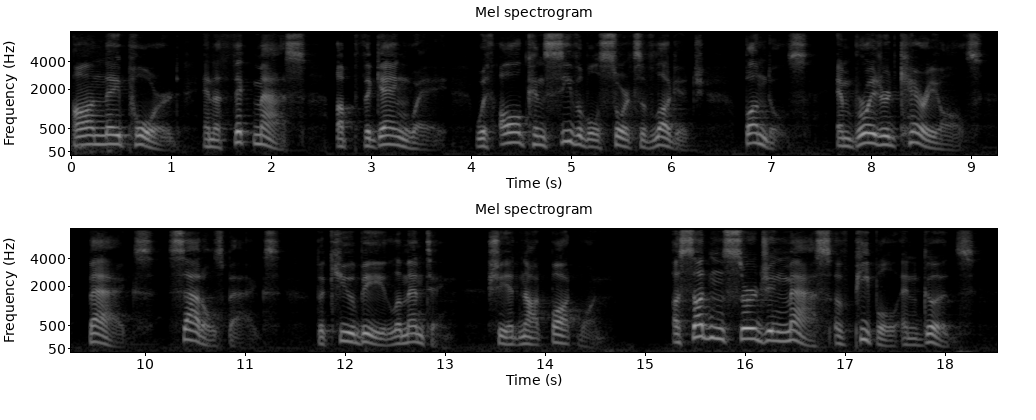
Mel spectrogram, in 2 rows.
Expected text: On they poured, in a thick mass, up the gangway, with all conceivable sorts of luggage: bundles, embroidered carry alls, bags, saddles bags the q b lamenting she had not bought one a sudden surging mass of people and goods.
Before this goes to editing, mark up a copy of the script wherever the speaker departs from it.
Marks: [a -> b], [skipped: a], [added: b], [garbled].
On they poured, in a thick mass, up the gangway, with all conceivable sorts of luggage: bundles, embroidered carry alls, bags, saddles bags the q b lamenting she had not bought one a sudden surging mass of people and goods.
